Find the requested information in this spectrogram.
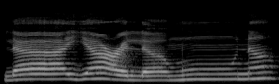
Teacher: وقال الذین لا يعلمون، مون، واو ساکن ہے، واو ساکن سے پہلے پیش ہے تو یہاں پر واو مدہ ہو رہا ہے، تو یہاں بھی دو حرکت کے برابر کھینچ کے پڑھا جائے گا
